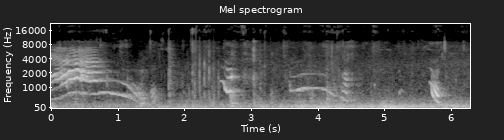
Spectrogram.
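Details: A dog yawning, shown as a high, squeaky whine that slides down and fades over about a second and a half, then a few brief squeaks and yips, with a low indoor rumble underneath.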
